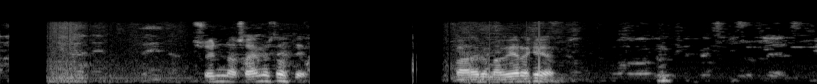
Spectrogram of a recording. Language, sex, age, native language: Icelandic, male, 50-59, Icelandic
